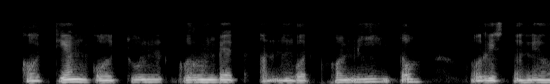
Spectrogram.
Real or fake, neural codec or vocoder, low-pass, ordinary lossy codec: fake; codec, 16 kHz, 2 kbps, FreqCodec, smaller model; 7.2 kHz; none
